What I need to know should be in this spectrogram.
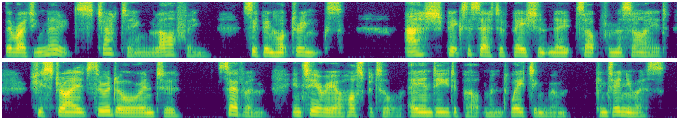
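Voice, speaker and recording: Gravelly, dry-voiced woman narrator. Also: sits low, normal speed, dry recording. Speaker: narrator reading stage directions. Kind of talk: script read-through narration.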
